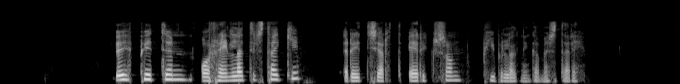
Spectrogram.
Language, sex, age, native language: Icelandic, female, 50-59, Icelandic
